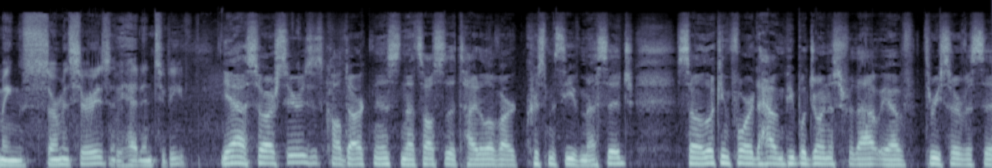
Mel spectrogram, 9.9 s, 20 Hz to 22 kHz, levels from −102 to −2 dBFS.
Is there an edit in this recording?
yes; 3 cuts; at 1.1 s, 1.7 s, 3.4 s

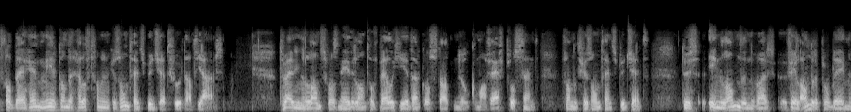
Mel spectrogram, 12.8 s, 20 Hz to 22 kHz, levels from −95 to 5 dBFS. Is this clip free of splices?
yes; 0 cuts

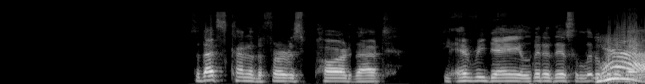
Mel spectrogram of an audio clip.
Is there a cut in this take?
yes; 3 cuts; at 3.5 s, 4.5 s, 5.3 s

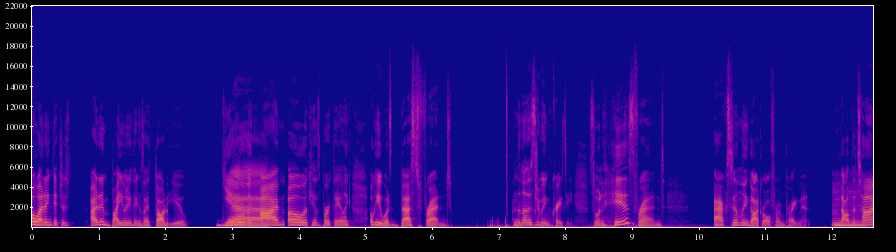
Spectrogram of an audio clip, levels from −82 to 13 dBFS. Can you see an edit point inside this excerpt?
yes; 7 cuts; at 2.0 s, 3.8 s, 4.1 s, 5.4 s, 7.5 s, 9.0 s, 10.9 s

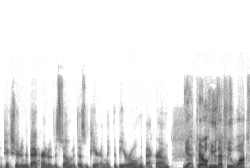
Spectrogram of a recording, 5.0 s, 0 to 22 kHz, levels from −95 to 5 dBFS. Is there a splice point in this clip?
no; 0 cuts

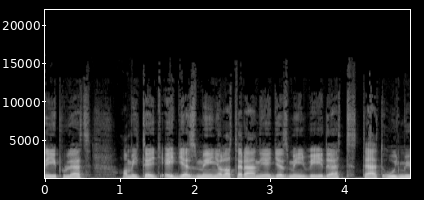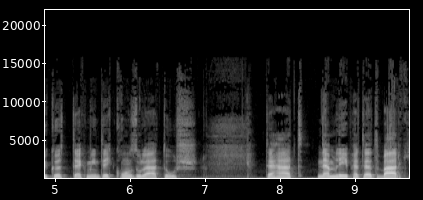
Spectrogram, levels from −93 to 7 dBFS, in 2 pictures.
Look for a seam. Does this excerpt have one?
no; 0 cuts

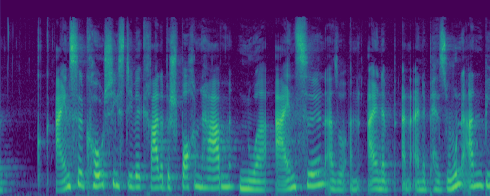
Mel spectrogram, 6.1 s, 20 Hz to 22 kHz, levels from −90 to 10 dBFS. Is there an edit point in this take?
no; 0 cuts

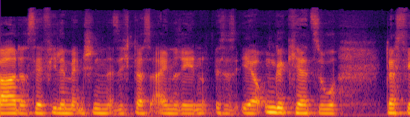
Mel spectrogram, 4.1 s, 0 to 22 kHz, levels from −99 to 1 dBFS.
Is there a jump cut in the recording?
no; 0 cuts

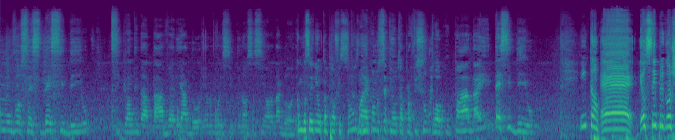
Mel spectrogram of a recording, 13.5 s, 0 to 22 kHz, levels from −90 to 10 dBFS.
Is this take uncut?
no; 5 cuts; at 2.2 s, 4.0 s, 6.3 s, 8.6 s, 12.0 s

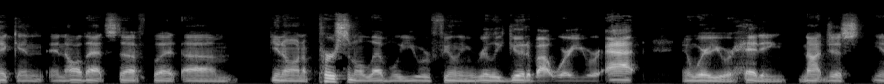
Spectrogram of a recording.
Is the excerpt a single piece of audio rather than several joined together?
yes; 0 cuts

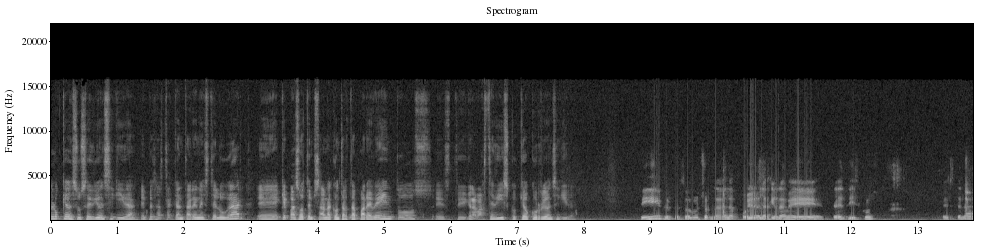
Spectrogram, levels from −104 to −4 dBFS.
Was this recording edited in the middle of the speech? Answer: yes; 4 cuts; at 3.0 s, 9.2 s, 9.9 s, 10.8 s

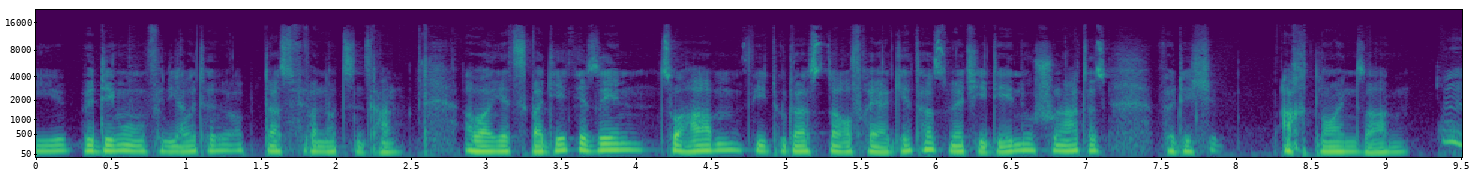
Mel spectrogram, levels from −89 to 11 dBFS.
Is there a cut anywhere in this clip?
yes; 4 cuts; at 1.0 s, 1.8 s, 2.2 s, 3.3 s

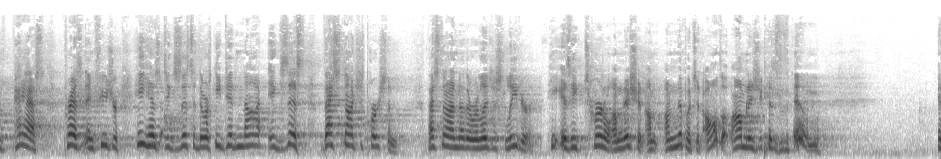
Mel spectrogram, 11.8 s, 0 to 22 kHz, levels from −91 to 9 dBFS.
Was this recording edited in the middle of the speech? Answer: yes; 5 cuts; at 2.1 s, 2.6 s, 4.6 s, 6.8 s, 9.6 s

